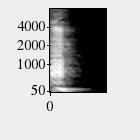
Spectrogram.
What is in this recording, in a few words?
yes, villager; mob; Minecraft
